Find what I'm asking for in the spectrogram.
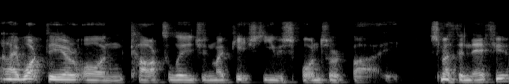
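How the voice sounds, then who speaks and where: The speaker has a strong Scottish accent and talks at a moderate pace. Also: man, fairly low pitch for a man, fairly even intonation. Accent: Scottish, thick. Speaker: scientist. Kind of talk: interview.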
